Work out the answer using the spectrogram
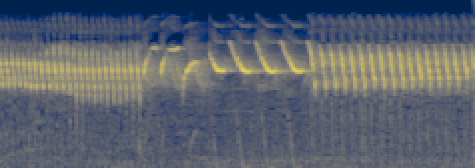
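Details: Canary delivering long continuous rolling song, meant for teaching other canaries or prompting lazy ones: an even rapid trill, a few slower swooping whistled notes around the middle, then another fast steady trill.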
